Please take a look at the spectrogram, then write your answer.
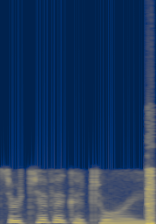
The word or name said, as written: certificatory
